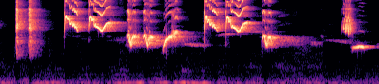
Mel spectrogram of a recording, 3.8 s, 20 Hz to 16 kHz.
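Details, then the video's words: Short burst from a champion kacer, or Oriental magpie-robin, singing 'gacor' with full material: harsh buzzy notes interleaved with sliding whistles and a thin drawn-out tone at the end. "OCEHAN KACER TOP, GACOR DORRR ll JUARA FULL MATERI MEWAH 2021"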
